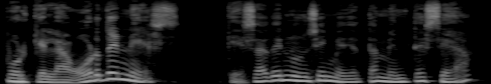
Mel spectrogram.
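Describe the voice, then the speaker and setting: Middle-aged woman, podcast guest, animated storyteller who voices the people in her anecdote. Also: deep voice, normal speed. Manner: animated, acts out quoted voices. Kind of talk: casual conversational storytelling.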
